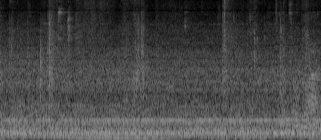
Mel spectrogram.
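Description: Steady low mechanical hum with a faint held tone, and a few soft scattered ticks as a stack of paper banknotes is handled.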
